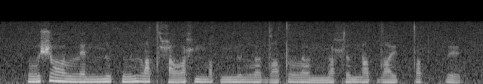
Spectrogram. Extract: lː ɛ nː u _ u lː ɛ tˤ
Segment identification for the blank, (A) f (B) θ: B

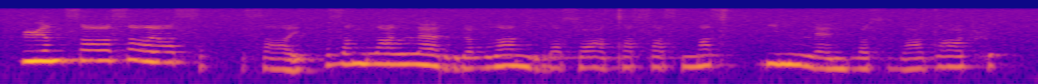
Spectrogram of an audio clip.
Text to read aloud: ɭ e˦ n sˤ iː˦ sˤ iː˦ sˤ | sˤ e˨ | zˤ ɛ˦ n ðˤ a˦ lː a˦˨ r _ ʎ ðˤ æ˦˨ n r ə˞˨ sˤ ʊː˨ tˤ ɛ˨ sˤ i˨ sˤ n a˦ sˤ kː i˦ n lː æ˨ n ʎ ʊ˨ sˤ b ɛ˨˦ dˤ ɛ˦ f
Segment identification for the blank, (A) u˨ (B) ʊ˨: B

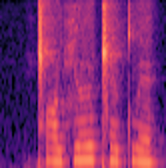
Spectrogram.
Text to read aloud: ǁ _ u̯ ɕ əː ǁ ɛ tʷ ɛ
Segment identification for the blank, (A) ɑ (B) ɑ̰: A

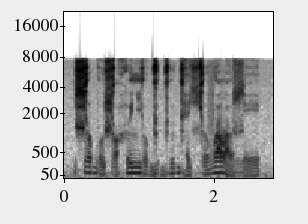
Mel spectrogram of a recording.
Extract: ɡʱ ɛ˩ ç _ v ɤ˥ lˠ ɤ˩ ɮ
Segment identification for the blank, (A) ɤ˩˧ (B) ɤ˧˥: B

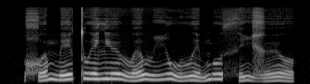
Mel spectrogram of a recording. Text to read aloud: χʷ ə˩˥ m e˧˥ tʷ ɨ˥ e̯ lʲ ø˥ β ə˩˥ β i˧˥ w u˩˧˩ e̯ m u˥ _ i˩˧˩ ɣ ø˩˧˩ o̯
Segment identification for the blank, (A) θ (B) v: A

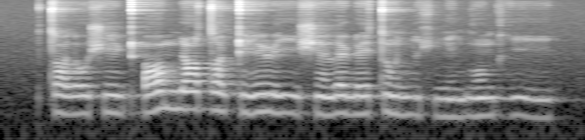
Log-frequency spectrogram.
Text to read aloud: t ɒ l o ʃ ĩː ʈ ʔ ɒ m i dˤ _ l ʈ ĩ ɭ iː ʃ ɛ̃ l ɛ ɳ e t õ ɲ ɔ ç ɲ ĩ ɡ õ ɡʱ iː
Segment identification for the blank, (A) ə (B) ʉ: B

